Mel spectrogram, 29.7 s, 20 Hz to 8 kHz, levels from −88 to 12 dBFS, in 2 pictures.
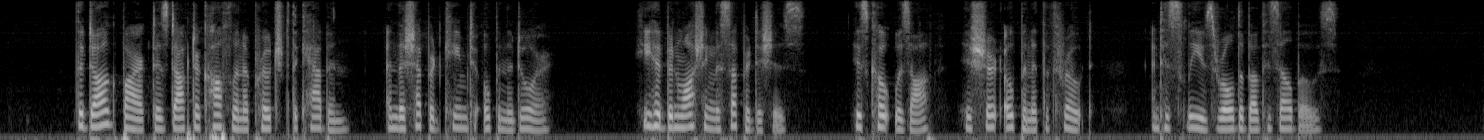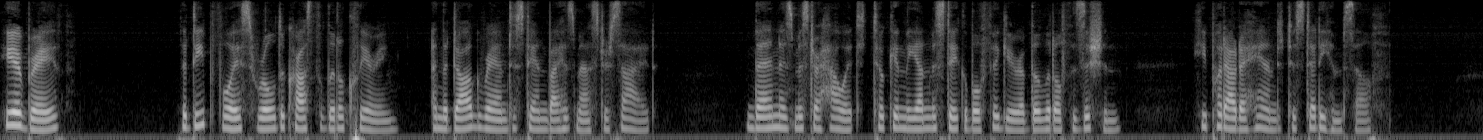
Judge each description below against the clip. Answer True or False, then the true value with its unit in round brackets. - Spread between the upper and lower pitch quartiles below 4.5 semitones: True (2.6 semitones)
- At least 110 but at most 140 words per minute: False (165 wpm)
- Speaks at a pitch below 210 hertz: True (185 Hz)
